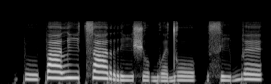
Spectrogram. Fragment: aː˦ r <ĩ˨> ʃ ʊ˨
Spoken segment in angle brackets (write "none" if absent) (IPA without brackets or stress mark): i˨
